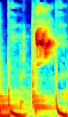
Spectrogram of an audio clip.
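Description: Pet birds chirping during a bath, a few quick close chirps and short squawks in under a second, with splashy handling noise between calls.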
